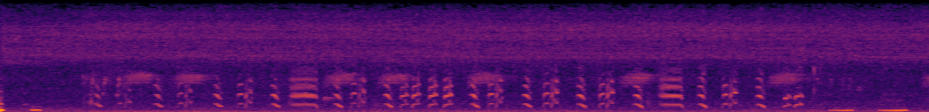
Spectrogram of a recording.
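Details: A forest quail lure call: quick, high, chirpy notes that slide downward, several each second, over a steady insect-like hiss and a few low, faint tones.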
